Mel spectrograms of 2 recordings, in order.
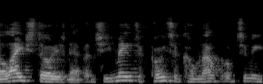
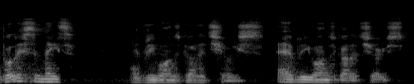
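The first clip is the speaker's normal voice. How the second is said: condescending; 4 semitones lower, 7 dB quieter than usual. Retold or imitated. Sergeant lecturing the speaker about choice, quiet condescension. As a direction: set him straight, mate to mate. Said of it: "He was patronising me".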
